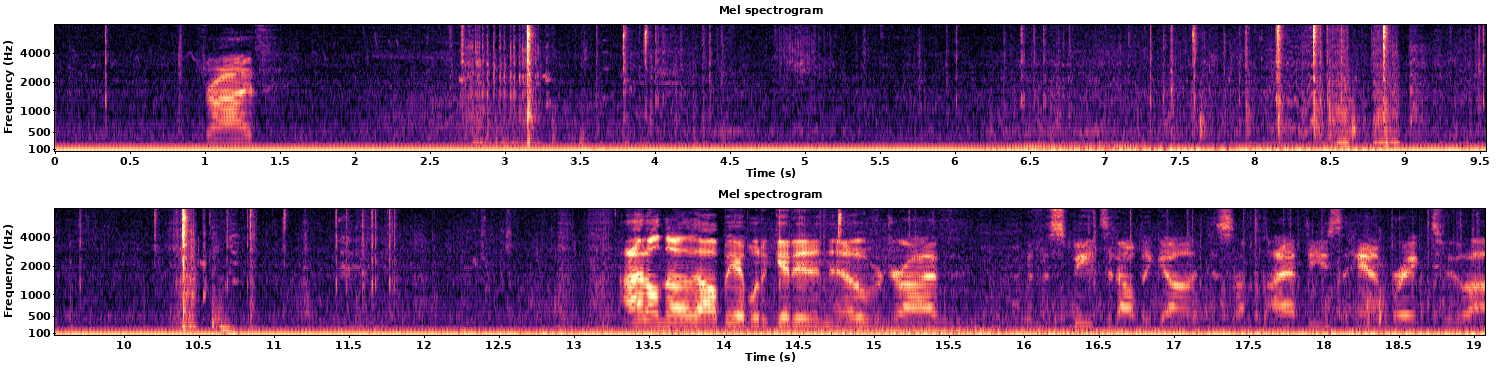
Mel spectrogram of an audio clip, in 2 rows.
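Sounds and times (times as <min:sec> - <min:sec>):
car engine idling: 0:00.0 - 0:19.0
sharp clicks and light rattles: 0:02.6 - 0:04.6, 0:05.2 - 0:12.7, 0:14.4 - 0:15.0, 0:16.0 - 0:19.0.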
